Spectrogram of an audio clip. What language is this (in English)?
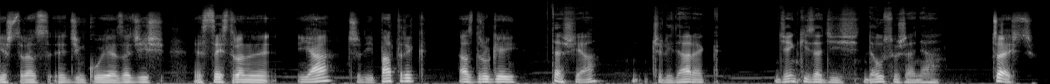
Polish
